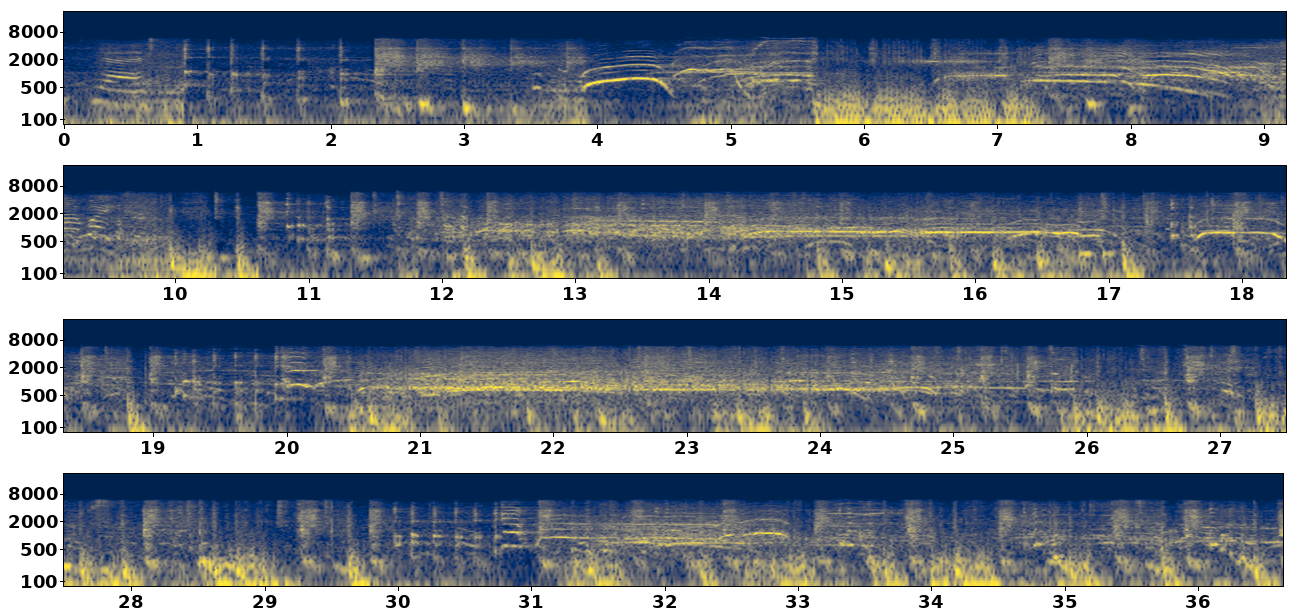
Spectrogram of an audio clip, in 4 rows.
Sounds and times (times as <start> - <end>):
Music: 0.0 - 36.6.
